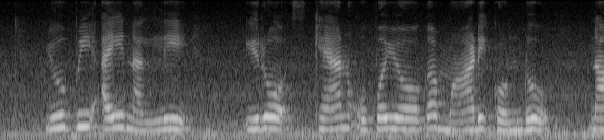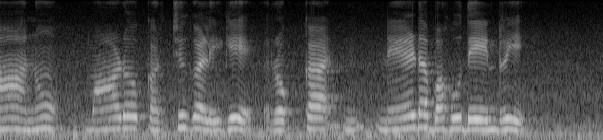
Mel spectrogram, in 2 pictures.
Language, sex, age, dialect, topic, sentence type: Kannada, female, 31-35, Central, banking, question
